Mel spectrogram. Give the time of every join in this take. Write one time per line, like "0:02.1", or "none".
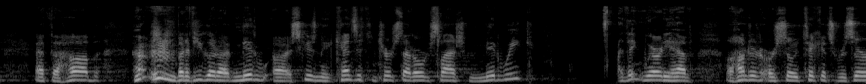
none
